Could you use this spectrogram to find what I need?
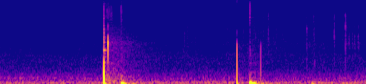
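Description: Snooker balls click sharply against each other.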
